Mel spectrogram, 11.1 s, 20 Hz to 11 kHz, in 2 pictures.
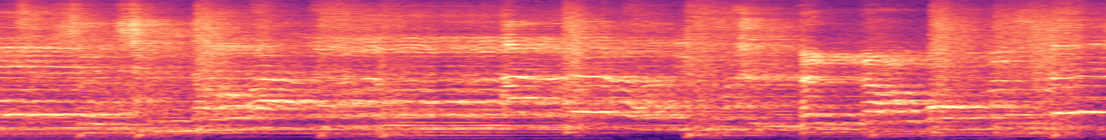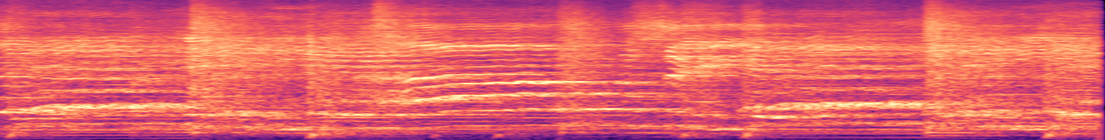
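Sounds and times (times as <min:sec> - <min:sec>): vocal group singing: 0:00.0 - 0:11.0.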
